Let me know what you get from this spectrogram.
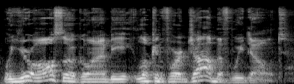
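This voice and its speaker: A man's voice: medium pitch, very animated, fairly quick, husky. A man playing a harried, short-tempered boss in an old-time radio drama, barking orders in exasperation. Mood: exasperated.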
